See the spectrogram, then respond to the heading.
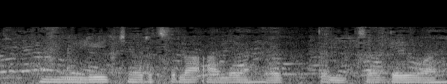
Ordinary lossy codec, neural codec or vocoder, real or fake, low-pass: MP3, 24 kbps; none; real; 7.2 kHz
